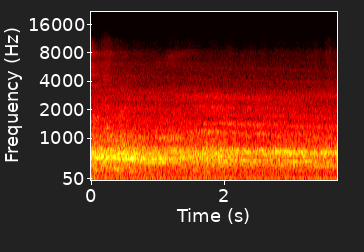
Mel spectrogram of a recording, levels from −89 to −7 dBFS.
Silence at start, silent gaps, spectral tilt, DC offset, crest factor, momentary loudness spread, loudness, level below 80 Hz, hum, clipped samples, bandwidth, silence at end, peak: 0 s; none; -6 dB/octave; under 0.1%; 16 dB; 6 LU; -30 LUFS; -50 dBFS; none; under 0.1%; 11.5 kHz; 0 s; -14 dBFS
